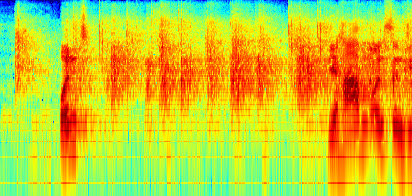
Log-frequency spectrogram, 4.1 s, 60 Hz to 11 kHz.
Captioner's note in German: Beifall bei dem BÜNDNIS 90/DIE GRÜNEN und der CDU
